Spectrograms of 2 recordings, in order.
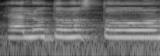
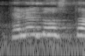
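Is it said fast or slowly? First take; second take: slowly; fast. First: It is said slowly and flatly. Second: It is said fast and excitedly.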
